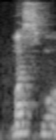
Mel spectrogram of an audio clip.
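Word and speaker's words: ما اسم: Ma Ismu Abika. But when we combine them, when we read them, Masmu Abika. That alif should be written there, but it will not have any pronunciation.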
